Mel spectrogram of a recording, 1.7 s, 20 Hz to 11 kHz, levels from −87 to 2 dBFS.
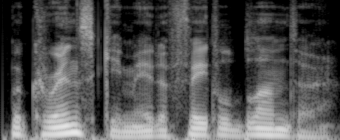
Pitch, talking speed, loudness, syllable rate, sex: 95 Hz, 210 wpm, -16 LUFS, 6.2 syllables/s, male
